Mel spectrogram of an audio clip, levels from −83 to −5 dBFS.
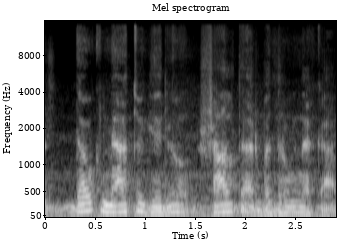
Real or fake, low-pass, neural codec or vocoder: fake; 14.4 kHz; autoencoder, 48 kHz, 128 numbers a frame, DAC-VAE, trained on Japanese speech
